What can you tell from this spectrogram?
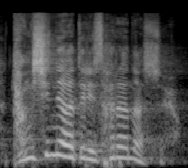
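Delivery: high, fast, loud cry of good news; joyful shout. Acted. Elijah running down to tell the widow her son lives, joyful shout. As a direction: burst out with joy. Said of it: "기쁘게 외쳤겠죠".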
